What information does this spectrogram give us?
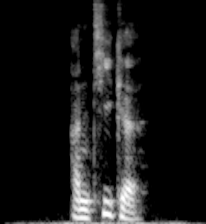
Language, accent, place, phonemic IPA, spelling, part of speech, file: German, Germany, Berlin, /anˈtiːkə/, Antike, noun, De-Antike.ogg
- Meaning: antiquity, ancient world, ancient times (the period of the Greeks and Romans)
